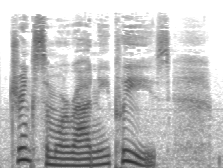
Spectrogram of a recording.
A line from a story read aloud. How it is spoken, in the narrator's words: Braddock murmured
